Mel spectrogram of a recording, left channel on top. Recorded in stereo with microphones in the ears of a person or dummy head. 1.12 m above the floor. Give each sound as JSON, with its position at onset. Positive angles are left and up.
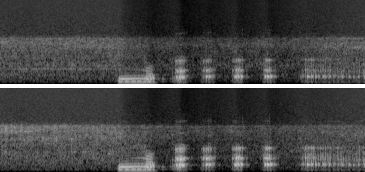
{"t": 1.2, "sound": "laughter", "side_deg": -35}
